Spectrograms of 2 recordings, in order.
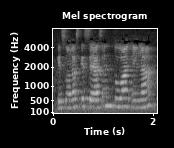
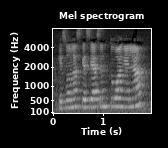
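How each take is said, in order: Both takes have the same delivery.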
